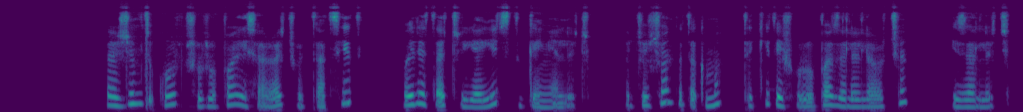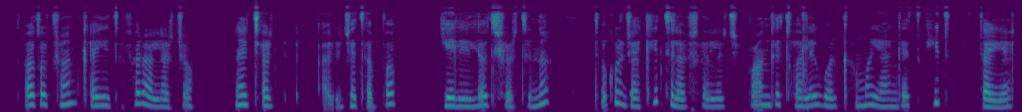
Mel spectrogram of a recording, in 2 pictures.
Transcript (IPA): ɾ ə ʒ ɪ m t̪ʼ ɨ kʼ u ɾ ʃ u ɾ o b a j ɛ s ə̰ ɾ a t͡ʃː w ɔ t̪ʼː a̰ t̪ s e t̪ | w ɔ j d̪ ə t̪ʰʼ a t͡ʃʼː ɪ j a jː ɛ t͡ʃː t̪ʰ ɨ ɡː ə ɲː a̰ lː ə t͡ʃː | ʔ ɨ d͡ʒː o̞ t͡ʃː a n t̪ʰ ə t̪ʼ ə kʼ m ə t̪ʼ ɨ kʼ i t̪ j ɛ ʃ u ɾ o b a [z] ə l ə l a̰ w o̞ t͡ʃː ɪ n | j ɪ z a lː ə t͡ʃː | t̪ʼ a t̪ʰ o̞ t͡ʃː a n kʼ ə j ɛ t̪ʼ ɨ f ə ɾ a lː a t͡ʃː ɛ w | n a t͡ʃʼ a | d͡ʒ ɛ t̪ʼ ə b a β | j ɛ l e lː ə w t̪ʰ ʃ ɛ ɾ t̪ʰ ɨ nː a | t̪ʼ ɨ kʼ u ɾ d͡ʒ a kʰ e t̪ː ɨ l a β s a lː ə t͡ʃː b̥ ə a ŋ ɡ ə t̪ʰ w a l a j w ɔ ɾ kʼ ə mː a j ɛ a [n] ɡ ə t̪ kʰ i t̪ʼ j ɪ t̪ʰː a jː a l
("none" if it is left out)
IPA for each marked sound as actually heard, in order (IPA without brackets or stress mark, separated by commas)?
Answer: z, ŋ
